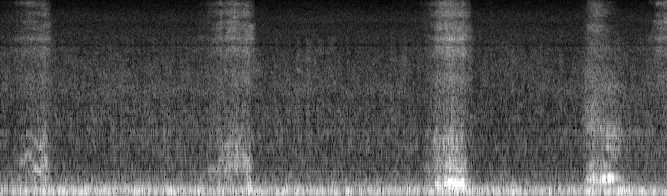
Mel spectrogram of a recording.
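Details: Sleeping dog snoring: soft snorting breath noises recurring at irregular intervals over a low steady hum.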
